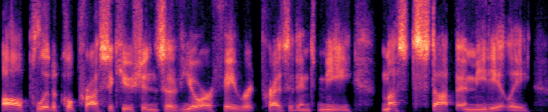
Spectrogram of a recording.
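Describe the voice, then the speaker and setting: A man with an unremarkable speaking voice talks at a fairly quick pace and medium pitch, his intonation lively. The recording is very clean with a silent background, dry and close with no echo. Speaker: news producer and segment co-host. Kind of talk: radio news banter, comedic news segment. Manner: playful, cheeky, bantering.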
